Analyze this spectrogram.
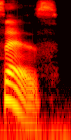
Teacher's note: You'd expect it to rhyme with pays, but it doesn't. The vowel sound changes completely. And that s at the end sounds like z.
